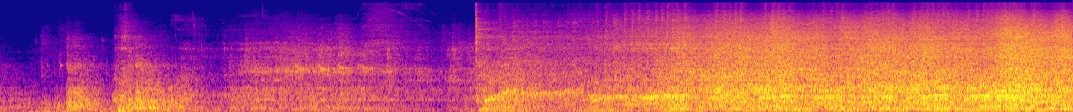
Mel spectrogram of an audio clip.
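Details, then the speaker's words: Vintage Huffy two-stroke bike of unknown history, no recoil starter, started by pedaling on a trainer: pedaling whir, then engine catches quickly into an even, buzzy run, not fully warm, unloaded; sounds healthy, carb jetting maybe slightly off. "it works yeah I wasn't sure that was going to work but it actually started pretty quickly and ran halfway decent so you know the engine sounds healthy"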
